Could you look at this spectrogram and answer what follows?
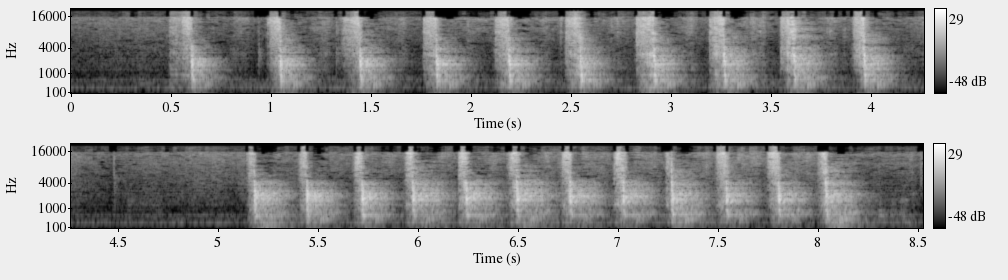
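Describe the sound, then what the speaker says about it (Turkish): Rapid, even knife chops through an onion on a cutting board, about twenty crisp strokes in two runs separated by a brief pause, close and clear. "Şimdi küçük küçük kuşbaşı doğrayacağım"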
